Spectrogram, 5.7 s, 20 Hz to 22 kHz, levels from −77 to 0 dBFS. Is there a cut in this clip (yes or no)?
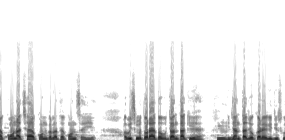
no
